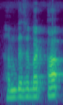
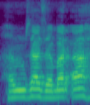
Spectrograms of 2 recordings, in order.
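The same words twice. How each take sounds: First: It is read with an abrupt, jerky cut-off. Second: It is read smoothly, neither cut short nor lengthened. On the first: The speaker calls it wrong. "अगर झटका देकर पढ़ेंगे" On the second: The speaker calls it right. "इसको पढ़ने का सही तरीका तो ये है"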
